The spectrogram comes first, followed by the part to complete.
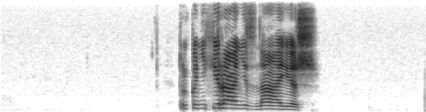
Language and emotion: Russian, angry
